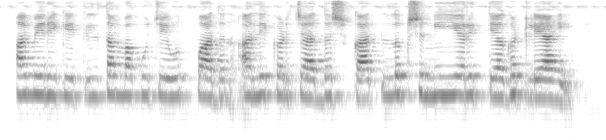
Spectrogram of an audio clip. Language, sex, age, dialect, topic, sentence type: Marathi, female, 25-30, Northern Konkan, agriculture, statement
